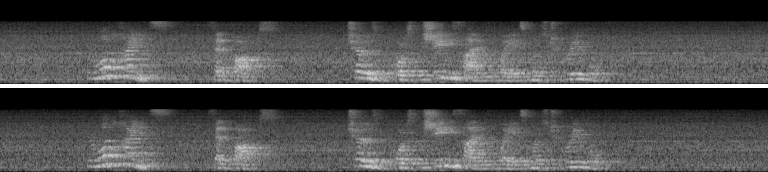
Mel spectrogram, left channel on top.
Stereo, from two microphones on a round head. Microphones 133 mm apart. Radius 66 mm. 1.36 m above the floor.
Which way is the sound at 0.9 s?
45° left (ahead or behind).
